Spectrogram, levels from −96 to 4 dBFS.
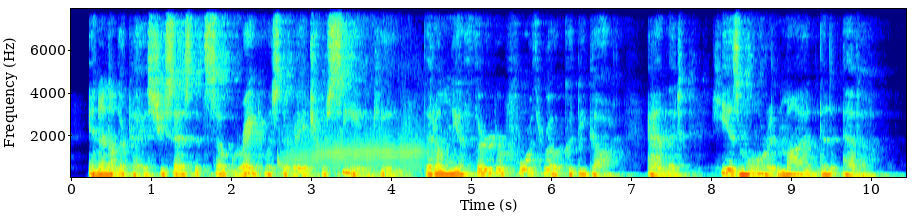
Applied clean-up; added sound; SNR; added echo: none; Fart; 16 dB; reverberation time 1.1 s.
